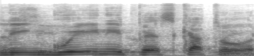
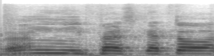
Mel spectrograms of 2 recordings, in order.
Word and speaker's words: linguine pescatore: Linguine pescatore. Linguine pescatore. Right.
